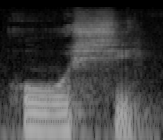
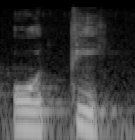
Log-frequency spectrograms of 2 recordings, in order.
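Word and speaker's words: 옷이: पे आ जाएगा और इसको हम पढ़ेंगे ओशी। ओशी, नॉट ओती, ओती नहीं पढ़ेंगे, ओशी पढ़ेंगे इसको।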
